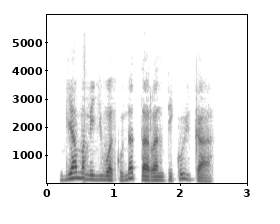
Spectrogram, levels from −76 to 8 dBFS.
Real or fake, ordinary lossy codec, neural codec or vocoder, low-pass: real; AAC, 24 kbps; none; 5.4 kHz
